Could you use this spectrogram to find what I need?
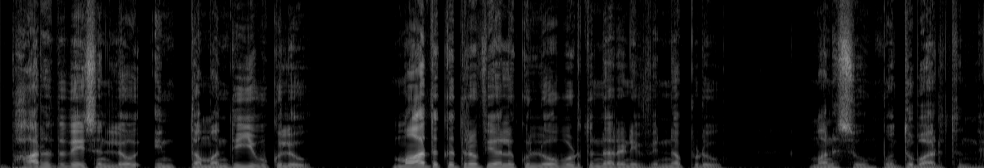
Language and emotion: Telugu, sad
